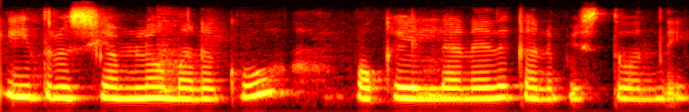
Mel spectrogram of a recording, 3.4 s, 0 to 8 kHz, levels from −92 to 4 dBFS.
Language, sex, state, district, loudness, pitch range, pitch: Telugu, female, Andhra Pradesh, Krishna, -17 LUFS, 255-290 Hz, 265 Hz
